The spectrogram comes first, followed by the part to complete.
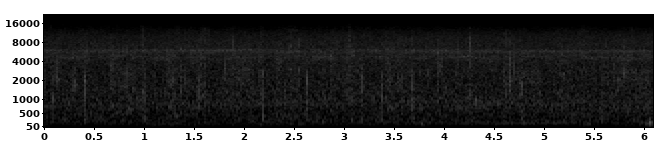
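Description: Faint, irregular footsteps on a concrete sidewalk: a toddler's small shoes, and likely the steps of the person following her.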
